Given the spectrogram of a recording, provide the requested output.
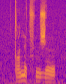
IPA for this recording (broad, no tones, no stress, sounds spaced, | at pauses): tˤ ə n ə t͡sʰ ɯ ʒ ə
